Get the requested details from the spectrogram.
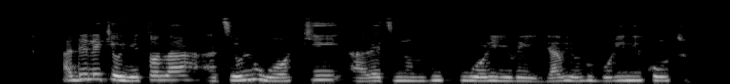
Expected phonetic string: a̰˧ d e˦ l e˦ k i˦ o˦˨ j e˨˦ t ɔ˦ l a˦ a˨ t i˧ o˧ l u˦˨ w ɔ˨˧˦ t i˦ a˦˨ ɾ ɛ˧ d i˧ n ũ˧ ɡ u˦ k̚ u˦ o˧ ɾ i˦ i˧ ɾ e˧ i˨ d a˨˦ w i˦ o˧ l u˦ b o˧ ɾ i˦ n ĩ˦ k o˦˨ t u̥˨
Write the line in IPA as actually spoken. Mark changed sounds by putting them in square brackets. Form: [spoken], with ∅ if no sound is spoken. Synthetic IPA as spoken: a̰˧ d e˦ l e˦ k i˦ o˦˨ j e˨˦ t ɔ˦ l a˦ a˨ t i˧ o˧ l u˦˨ w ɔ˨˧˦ [k] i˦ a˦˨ ɾ ɛ˧ [t] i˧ n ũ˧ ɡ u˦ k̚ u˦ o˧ ɾ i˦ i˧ ɾ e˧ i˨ [d͡ʒ] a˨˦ w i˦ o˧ l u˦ b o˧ ɾ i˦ n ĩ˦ k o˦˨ t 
